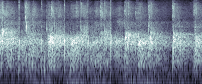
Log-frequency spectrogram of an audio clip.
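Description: A church congregation applauds steadily, with dense overlapping claps and a few sharper individual hits rising above the broad wash, fairly loud throughout.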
